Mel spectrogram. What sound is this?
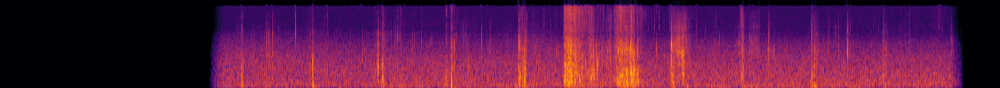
Walking down the mountain river (steps stones)
steps, feet, footsteps, walk, foot, river, stones, walking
